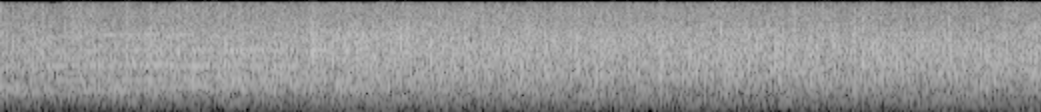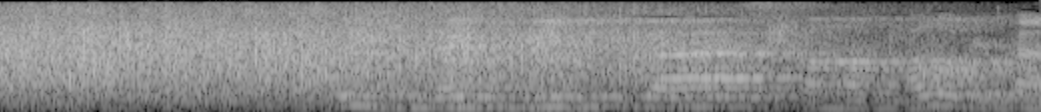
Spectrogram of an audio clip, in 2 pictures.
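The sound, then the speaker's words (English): Audience applause welcoming a speaker onstage: dense, steady clapping fills the whole stretch, easing slightly near the end as a voice begins to emerge. “So I want you to put your hands together and welcome Caleb Kaltenbach.”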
